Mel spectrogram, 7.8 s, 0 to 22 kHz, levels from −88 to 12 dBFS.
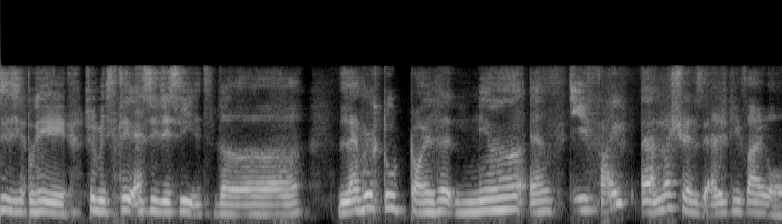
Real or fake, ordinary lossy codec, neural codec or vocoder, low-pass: fake; none; codec, 44.1 kHz, 2.6 kbps, DAC; 7.2 kHz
